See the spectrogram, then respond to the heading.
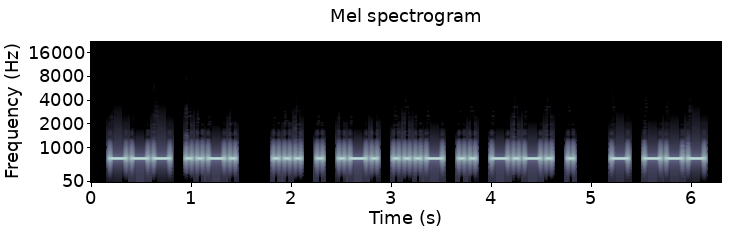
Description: Morse code, heard as a keyed tone, about 22 wpm, 700 Hz. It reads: OF SERVICE TO
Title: Sentences from Top 1000 Words - Review Part 4 - 22wpm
